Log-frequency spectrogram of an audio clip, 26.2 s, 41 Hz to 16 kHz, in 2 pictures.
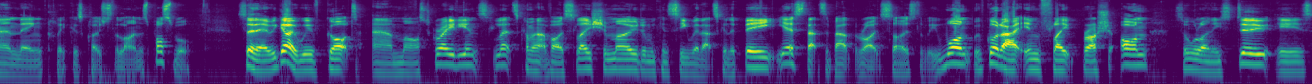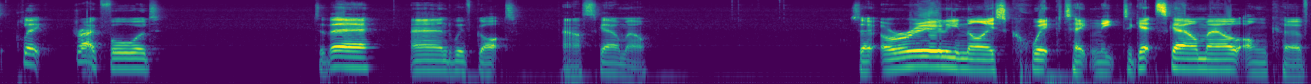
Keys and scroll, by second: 17.7 Tab, 18.7 Tab.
